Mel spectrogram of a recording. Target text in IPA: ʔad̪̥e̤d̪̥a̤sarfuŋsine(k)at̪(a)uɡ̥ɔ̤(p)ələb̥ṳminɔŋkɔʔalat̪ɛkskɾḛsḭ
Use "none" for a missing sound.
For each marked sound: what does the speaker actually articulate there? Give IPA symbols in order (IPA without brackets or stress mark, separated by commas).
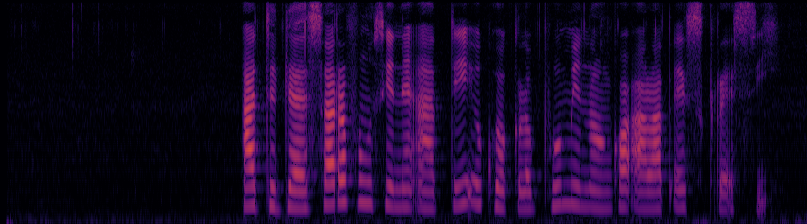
ʔ, i, k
